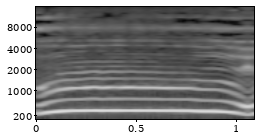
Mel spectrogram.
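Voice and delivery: high, loud spooky ghost hoot; a ghost hooting in the dark; ghost whoo. Acted. Something unseen hoots at the boys, high spooky whoo. Ghost noise in scary story.

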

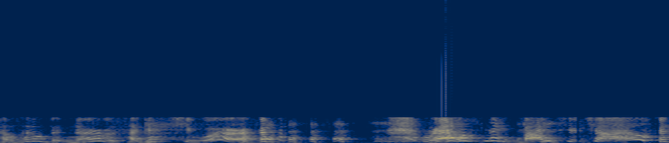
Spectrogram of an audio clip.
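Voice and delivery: amused disbelief; incredulous, laughing. Real, not acted. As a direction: laugh at the understatement. Teller's incredulous retort.

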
